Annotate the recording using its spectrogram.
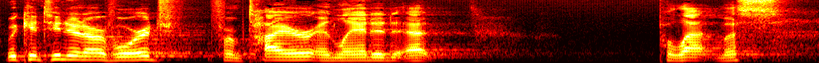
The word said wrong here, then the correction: Ptolemais: Actually, this was the one I even looked up trying to figure out how to pronounce this, and I never figured it out. Ptolemais is what I'm going to say tonight. Ptolemais, where we greeted the brothers and stayed with them for a day.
